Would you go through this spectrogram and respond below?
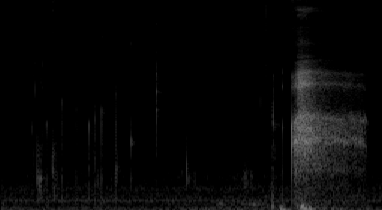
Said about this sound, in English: And something I have to do right now is take a quick sip break. So hold on a sec.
